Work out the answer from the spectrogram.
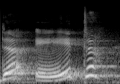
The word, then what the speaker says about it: date: Date. Date. You notice here everywhere in this rule, the sound of E is silent.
